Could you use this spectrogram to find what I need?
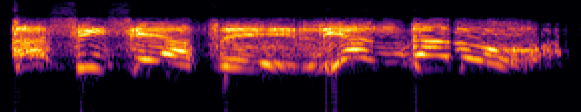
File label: aircraft destroyed mood med; War Thunder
